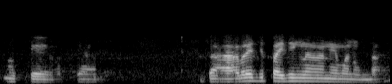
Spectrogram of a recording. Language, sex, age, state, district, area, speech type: Telugu, male, 30-45, Andhra Pradesh, N T Rama Rao, urban, conversation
